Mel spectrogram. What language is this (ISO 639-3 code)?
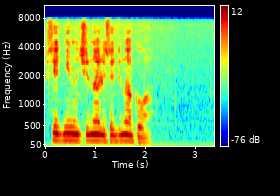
rus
